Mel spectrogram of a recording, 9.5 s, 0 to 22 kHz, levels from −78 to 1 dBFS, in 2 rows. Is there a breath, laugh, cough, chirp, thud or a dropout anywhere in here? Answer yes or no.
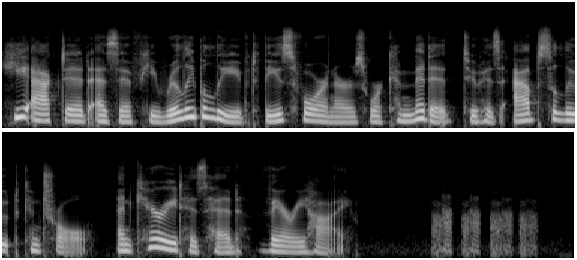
yes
